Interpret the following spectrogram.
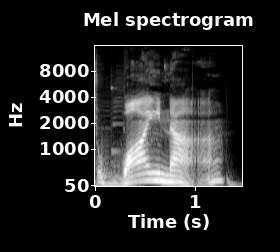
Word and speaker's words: Winna: Next one is Winna, pronounced Wyna by Caprasol.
